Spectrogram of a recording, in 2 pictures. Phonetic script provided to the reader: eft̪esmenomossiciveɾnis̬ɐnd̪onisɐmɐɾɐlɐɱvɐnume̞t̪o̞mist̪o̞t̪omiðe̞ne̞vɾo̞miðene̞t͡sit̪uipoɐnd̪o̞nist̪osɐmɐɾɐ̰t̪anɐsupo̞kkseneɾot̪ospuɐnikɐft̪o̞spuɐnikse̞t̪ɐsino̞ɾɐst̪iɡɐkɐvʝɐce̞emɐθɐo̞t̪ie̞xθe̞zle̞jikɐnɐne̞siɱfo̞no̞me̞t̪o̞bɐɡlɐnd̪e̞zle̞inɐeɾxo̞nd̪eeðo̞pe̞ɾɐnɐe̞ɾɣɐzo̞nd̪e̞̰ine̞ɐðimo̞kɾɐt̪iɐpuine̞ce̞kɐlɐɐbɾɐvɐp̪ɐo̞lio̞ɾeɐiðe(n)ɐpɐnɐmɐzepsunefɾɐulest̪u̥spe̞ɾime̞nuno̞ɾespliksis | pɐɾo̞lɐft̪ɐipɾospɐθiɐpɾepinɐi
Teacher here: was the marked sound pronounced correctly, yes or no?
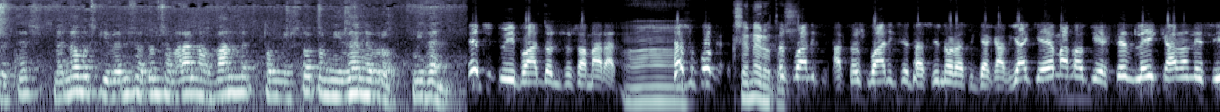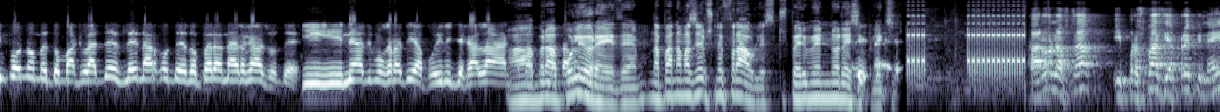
yes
